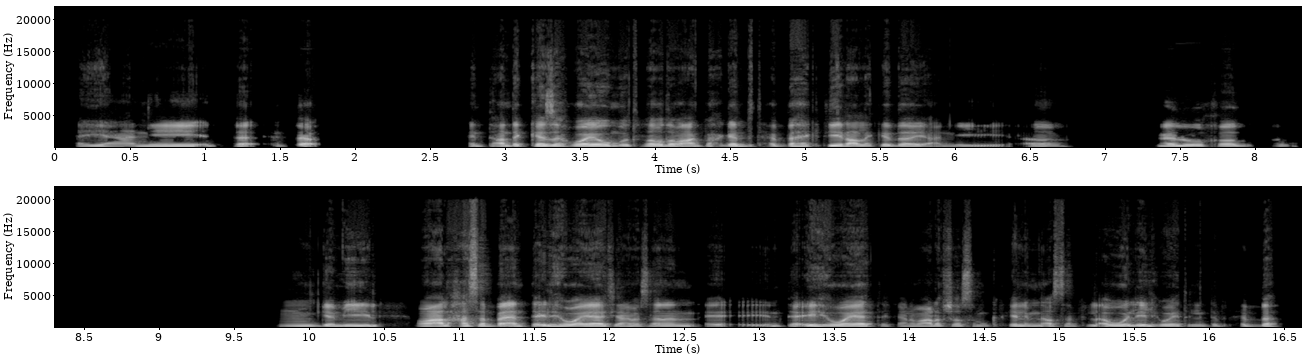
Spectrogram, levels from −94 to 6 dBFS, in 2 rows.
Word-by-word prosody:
يعني 105 0 -2
أنت - - -5 0.2
أنت - - 0 1.0
أنت 115 0 -11
عندك 125 +2 +1
كذا 135 -2 +4
هواية 135 +3 +6
ومرتبطة 135 +1 +3
معاك 140 0 +1
بحاجات 140 +1 0
بتحبها 135 0 -3
كتير 150 +2 +3
على 115 -1 +1
كده 120 -2 -1
يعني، 100 -1 -8 0.2
آه 130 0 -10 0.6
حلو 135 -2 +2
خالص، 130 0 -4 0.2
آه. 125 - -16 1.6
إمم، 120 0 -6
جميل 120 0 0 0.2
وعلى 120 +1 +4
حسب 155 0 -1
بقى - - +5
أنت 145 - -5
إيه - - +3
الهوايات 135 +1 +4
يعني 110 - -4
مثلًا 125 -2 -5
أ - - -7 0.3
أنت 115 -1 -12
إيه 130 0 +2
هواياتك؟ 125 -3 +2
أنا 105 - -13
ما - - -8
أعرفش 120 +2 -4
أصلًا 120 +3 -10
ممكن 125 - -19
تكلِّمني 120 +2 -5
أصلًا 135 -4 -9
في - - -37
الأول 130 +2 0
إيه - - +4
الهوايات 130 0 -2
اللي 130 - -13
أنت 125 0 -15
بتحبها؟ 130 +3 -6
125 Hz, 170 wpm, -25 LUFS, 115-135 Hz, 1.6 s, هواية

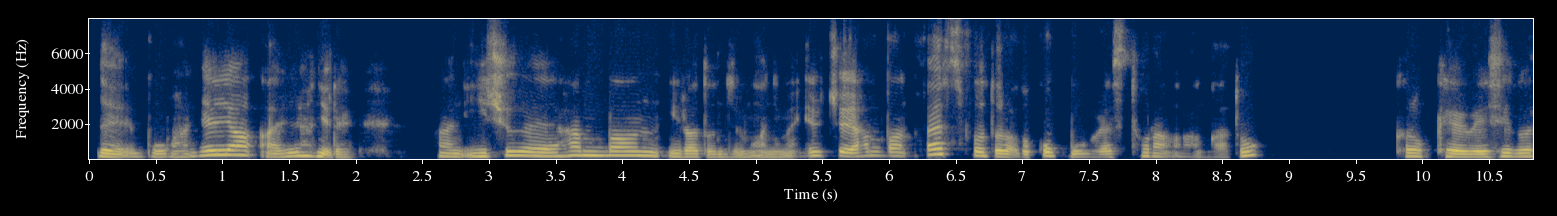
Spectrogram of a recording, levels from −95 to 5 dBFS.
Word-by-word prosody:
네. 170 -5 +3
뭐 160 -2 -1
한 160 +5 -7
1 255 +2 +5
년 260 -1 +4
아 160 - -1
1 185 +4 0
년이래. 190 -9 +1 0.6
한 180 -3 -2
2 185 0 0
주에 230 +5 +2 0.3
1 235 -1 +2
번이라든지 175 -10 0
뭐 - - -6
아니면 75 -1 -7
1 220 +2 -1
주일에 210 -3 +3
1 215 +3 -4
번 210 -1 -2
패스트푸드라도 215 - +2
꼭 205 +7 0
뭐 160 -2 -4
레스토랑을 175 +4 -5
안 165 - -18
가도 225 - -3 1.0
그렇게 180 -1 0
외식을 160 +4 +2
185 Hz, 260 characters per minute, -21 LUFS, 160-220 Hz, 1.0 s, 1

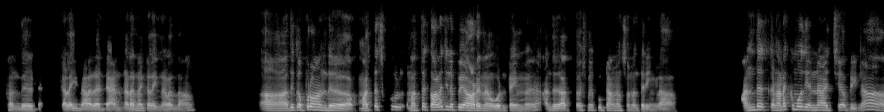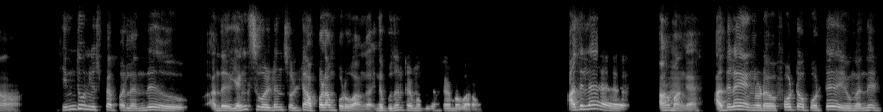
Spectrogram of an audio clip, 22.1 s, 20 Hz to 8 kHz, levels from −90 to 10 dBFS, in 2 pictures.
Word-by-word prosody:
அந்த 125 -1 -5 0.5
கலைனால, 130 -3 +1
டா - - +1 0.2
நடன 145 +1 0
கலையினால 125 -2 -3
தான். 110 - -8 0.9
ஆ, - - +2 0.2
அதுக்கப்புறம் 195 +5 +3
அந்த 165 -2 +3 0.4
மத்த - - +1
ஸ்கூல் 410 -4 -6
மத்த 160 +6 -1
காலேஜில 195 +2 +3
போயி 185 - +6
ஆடுனேன் 140 -5 +3
ஒன் 125 +1 0
டைமு 130 -4 -3 0.2
அந்த 135 +3 -5
அடுத்த 130 0 -4
வருஷமே 175 +3 -7
கூப்ட்டாங்கன்னு 150 -3 -4
சொன்னேன் 130 0 -7
தெரியுங்களா! 125 +6 -4 1.0
அந்த 195 +4 -2 0.3
நடக்கும்போது 220 0 0
என்னா 170 0 -1
ஆச்சு 170 +3 -7
அப்பிடின்னா, 145 +10 -5 1.0
ஹிந்து 240 +7 -2
நியூஸ்பேப்பர்ல 190 -6 -1
இருந்து 180 +6 0 0.8
அந்த 155 +2 +2 0.2
யங்ஸ் 230 +8 +1
வேர்ல்டுன்னு 185 0 +1
சொல்ட்டு 165 0 0
அப்பலாம் 180 +1 +4
போடுவாங்க. 125 -5 +2
இந்த 140 - +2
புதன்கிழமை, 165 -2 -1
புதன்கிழமை 140 0 -2
வரும். 280 -1 -3 1.1
அதுல 240 +1 +4 0.9
ஆமாங்க. 150 -8 0 0.4
அதுல 195 +5 +3
எங்களோட 170 -3 +1 0.2
போட்டோ 200 +1 +2
போட்டு 165 +5 +1 0.2
இவுங்க 155 -1 -2
வந்து 175 +3 -4
165 Hz, 135 wpm, -24 LUFS, 140-190 Hz, 1.1 s, போயி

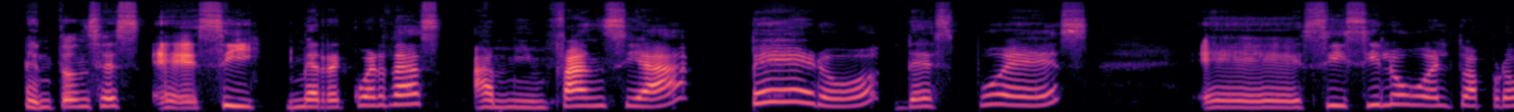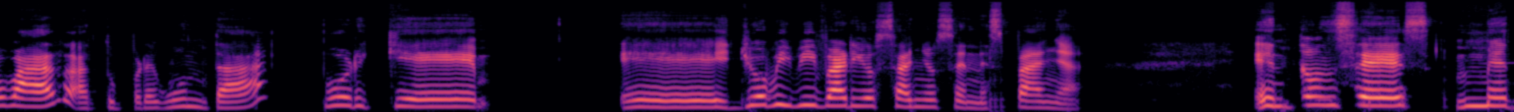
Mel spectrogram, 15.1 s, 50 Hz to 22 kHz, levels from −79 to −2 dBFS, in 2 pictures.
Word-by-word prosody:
entonces, 250 +4 -1
eh, 210 -2 +7
sí. 270 -5 +3
Me 245 +2 0
recuerdas 300 +8 +1
a 240 - +1
mi 230 0 -9
infancia, 270 +4 +5 0.4
pero 375 -8 0
después, 305 - -2 0.5
eh, 230 0 -3
sí, 290 +5 -2
sí 310 +3 -1
lo 335 +1 -3
he - - -5
vuelto 290 -2 -4
a 280 - 0
probar, 275 -1 +1
a 195 - -3
tu 210 +3 -20
pregunta, 215 +1 -7 0.3
porque, 255 -3 -2 0.7
eh, 230 -1 -3
yo 310 +5 -3
viví 305 -1 -3
varios 280 -1 +3
años 245 -2 -2
en 205 -3 -6
España. 210 -1 -2 0.8
Entonces 290 +1 +3
me 275 +2 -2
265 Hz, 125 wpm, -25 LUFS, 230-290 Hz, 0.8 s, eh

